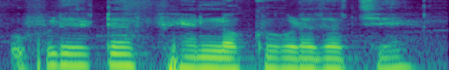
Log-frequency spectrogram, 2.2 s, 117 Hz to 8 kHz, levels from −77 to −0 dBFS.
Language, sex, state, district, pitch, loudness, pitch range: Bengali, male, West Bengal, Alipurduar, 125 Hz, -17 LUFS, 120-155 Hz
